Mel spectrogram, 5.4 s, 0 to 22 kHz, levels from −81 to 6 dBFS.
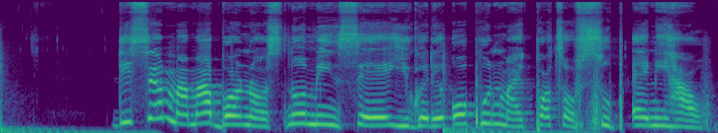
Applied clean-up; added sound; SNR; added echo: none; Bass drum; 18 dB; none.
